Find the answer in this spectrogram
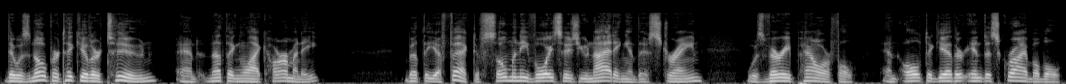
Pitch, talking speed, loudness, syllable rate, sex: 145 Hz, 145 wpm, -18 LUFS, 5.4 syllables/s, male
